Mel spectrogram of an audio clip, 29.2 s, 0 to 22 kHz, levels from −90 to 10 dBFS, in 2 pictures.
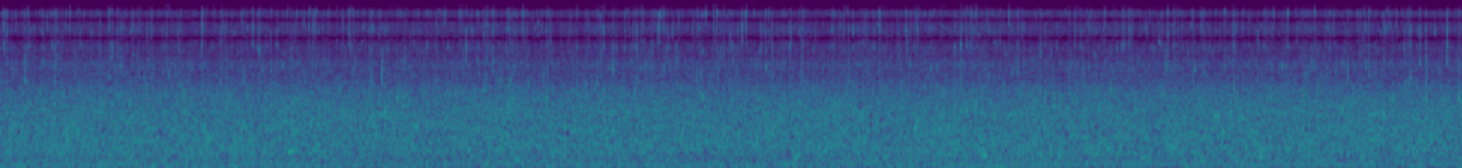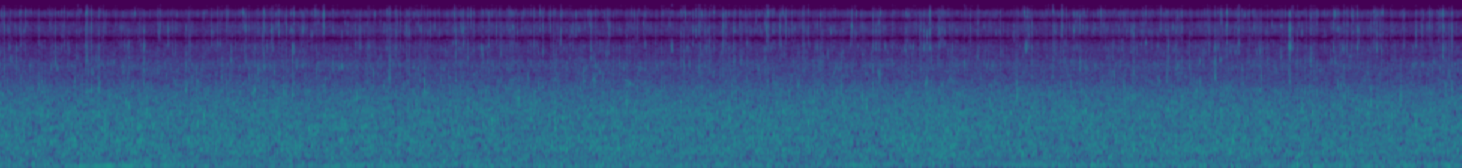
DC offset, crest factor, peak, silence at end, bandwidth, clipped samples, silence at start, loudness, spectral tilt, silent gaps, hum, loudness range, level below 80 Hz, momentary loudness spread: under 0.1%; 24 dB; -14 dBFS; 0 s; 19.5 kHz; under 0.1%; 0 s; -37 LUFS; -3.5 dB/octave; none; none; 0 LU; -52 dBFS; 1 LU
